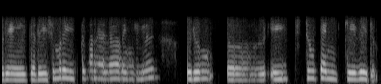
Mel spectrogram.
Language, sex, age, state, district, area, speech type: Malayalam, female, 18-30, Kerala, Thrissur, urban, conversation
